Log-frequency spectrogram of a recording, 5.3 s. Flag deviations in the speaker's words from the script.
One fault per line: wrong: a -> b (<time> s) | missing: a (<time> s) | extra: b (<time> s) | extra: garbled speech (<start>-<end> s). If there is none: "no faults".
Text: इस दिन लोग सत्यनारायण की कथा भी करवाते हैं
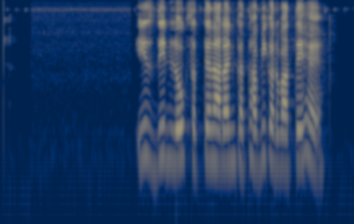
missing: की (3.5 s)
